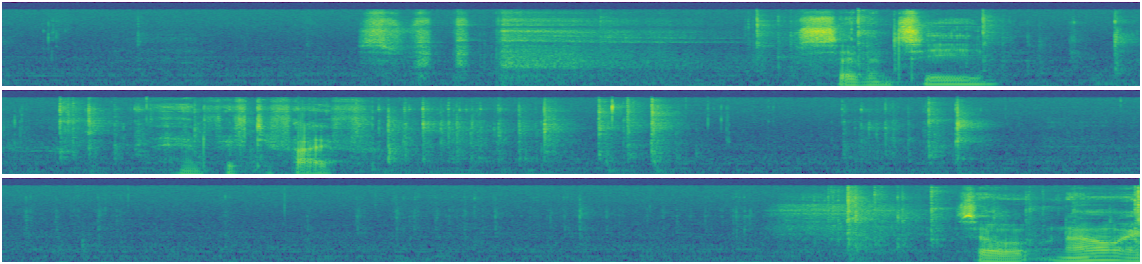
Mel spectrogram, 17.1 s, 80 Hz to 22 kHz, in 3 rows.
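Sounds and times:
faint steady hum: 0:00.0 - 0:17.0
computer keyboard keystrokes: 0:03.7 - 0:10.7, 0:11.5 - 0:17.0.

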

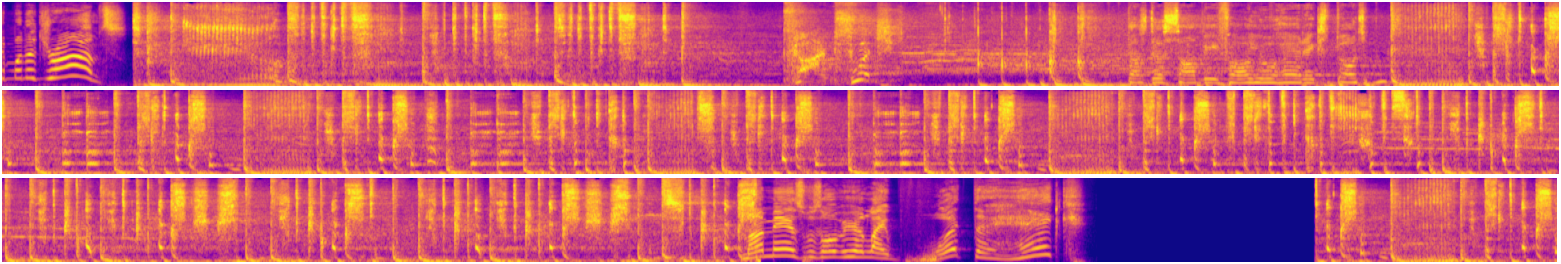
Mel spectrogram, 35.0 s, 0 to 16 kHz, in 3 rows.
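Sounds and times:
beatboxing into a microphone: 0:01.0 - 0:05.3, 0:08.9 - 0:30.4.

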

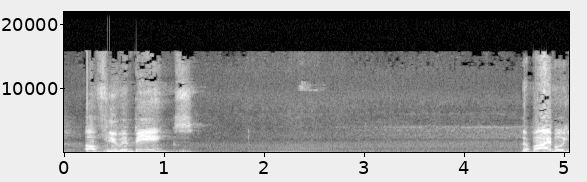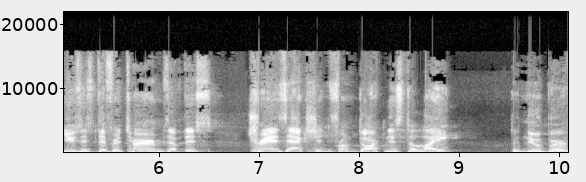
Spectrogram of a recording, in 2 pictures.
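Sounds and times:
car driving past: 0:00.0 - 0:05.9.

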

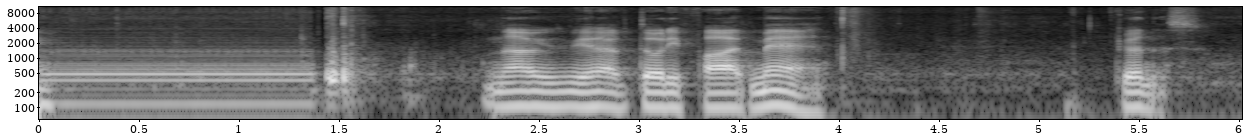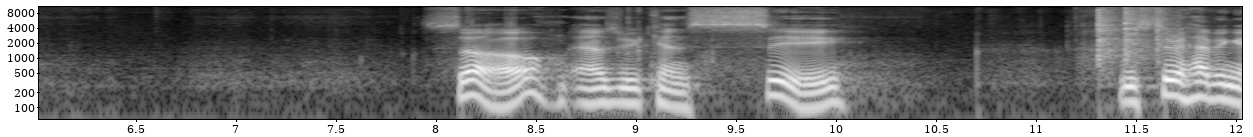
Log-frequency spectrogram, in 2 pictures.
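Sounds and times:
espresso machine pump humming: 0:00.0 - 0:01.4
pump stopping click: 0:00.0 - 0:01.4.

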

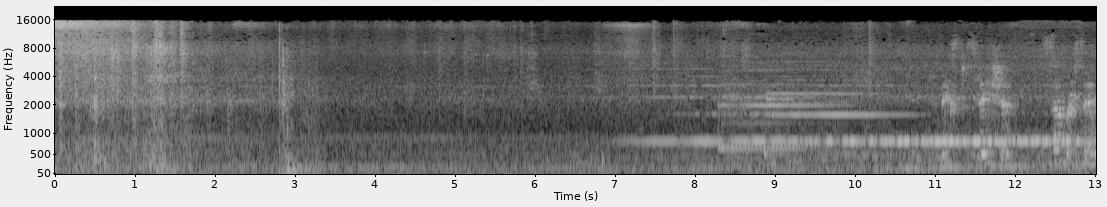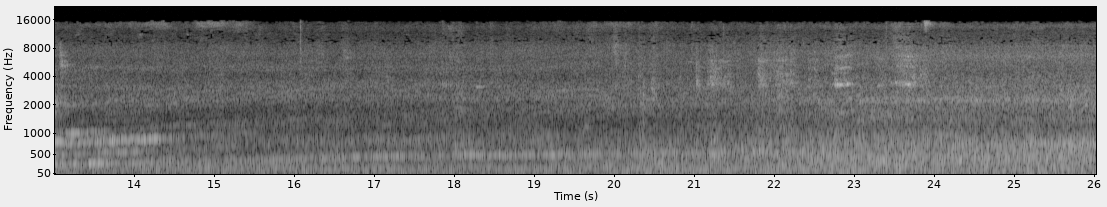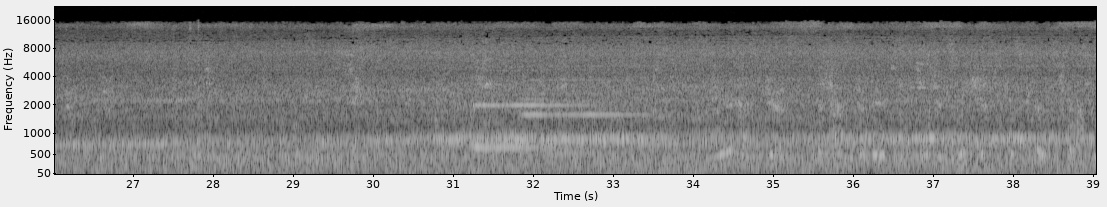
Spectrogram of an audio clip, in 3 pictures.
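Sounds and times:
train inverter whine: 0:00.0 - 0:18.4, 0:29.7 - 0:39.0.

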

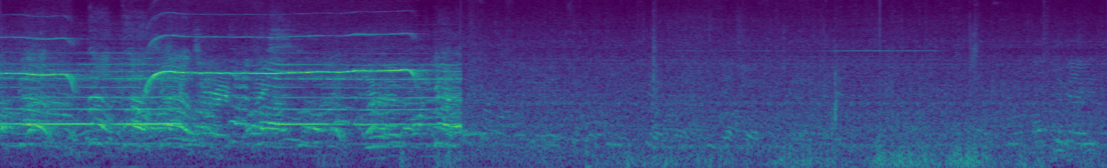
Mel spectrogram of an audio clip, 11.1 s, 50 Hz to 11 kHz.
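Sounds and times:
loud steady high tone: 0:00.0 - 0:04.6
crowd murmur: 0:00.0 - 0:11.0.

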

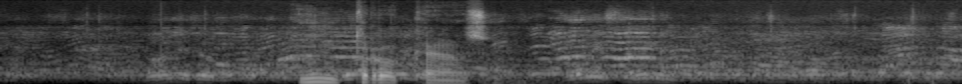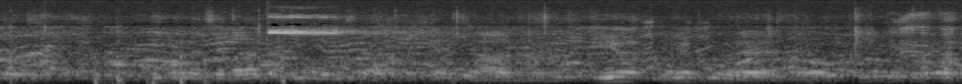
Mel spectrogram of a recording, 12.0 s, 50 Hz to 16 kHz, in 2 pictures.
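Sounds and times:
distant voices chattering: 0:03.2 - 0:10.3.

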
